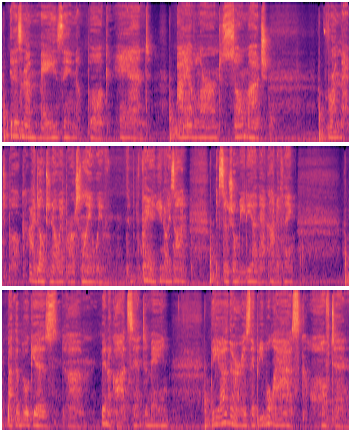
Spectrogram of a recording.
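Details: Adult speaker with laryngectomy; tracheoesophageal speech.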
